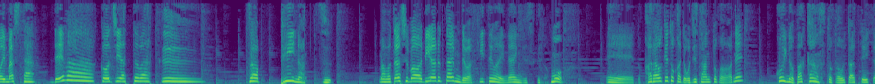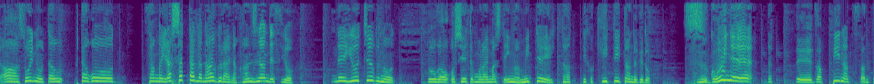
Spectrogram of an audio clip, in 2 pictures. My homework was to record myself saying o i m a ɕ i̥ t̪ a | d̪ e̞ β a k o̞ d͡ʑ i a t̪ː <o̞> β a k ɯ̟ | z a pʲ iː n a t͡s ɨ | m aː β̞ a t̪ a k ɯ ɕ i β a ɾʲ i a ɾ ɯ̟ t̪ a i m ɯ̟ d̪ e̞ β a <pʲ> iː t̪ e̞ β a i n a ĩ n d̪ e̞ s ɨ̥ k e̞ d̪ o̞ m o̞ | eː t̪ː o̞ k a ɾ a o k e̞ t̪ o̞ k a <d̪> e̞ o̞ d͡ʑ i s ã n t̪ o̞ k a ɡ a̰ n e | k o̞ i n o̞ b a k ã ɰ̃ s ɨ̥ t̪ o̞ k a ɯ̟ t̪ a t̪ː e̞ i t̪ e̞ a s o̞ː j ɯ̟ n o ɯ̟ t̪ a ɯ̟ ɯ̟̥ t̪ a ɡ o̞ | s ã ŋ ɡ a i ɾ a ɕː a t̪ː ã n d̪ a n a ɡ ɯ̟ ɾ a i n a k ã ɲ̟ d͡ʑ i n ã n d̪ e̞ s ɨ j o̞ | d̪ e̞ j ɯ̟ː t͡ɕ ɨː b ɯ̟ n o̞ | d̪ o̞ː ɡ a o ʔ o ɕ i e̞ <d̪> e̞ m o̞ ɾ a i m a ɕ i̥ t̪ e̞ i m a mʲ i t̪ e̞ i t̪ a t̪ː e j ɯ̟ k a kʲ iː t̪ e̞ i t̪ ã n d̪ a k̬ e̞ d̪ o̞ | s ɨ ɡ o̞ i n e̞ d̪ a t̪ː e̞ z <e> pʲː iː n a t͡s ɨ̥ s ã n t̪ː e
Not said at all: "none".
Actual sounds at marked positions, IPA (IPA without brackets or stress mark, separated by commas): o̞, kʲ, d̪, t̪, a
